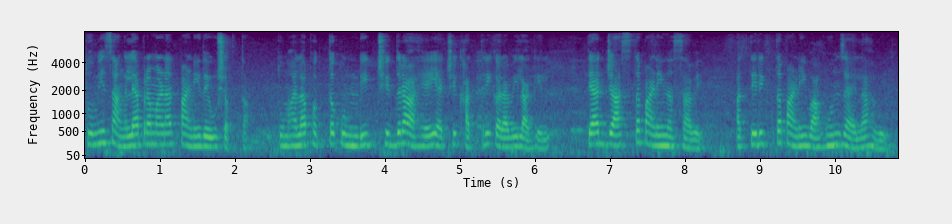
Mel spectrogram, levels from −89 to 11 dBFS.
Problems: constant background noise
